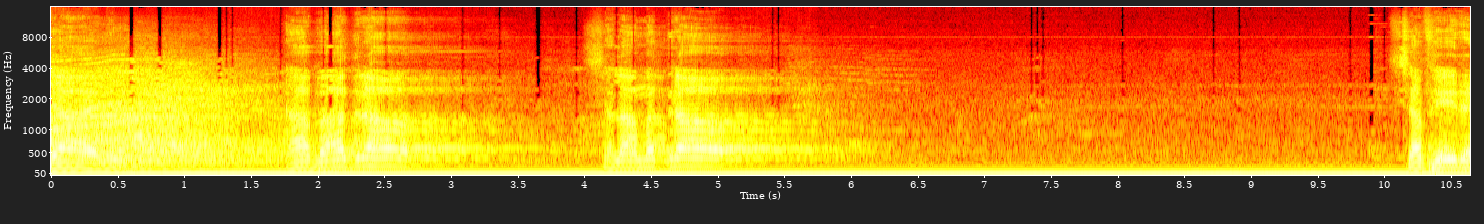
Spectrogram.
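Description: A man recites loudly in a mournful chant, echoing through a loudspeaker.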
